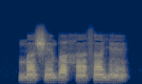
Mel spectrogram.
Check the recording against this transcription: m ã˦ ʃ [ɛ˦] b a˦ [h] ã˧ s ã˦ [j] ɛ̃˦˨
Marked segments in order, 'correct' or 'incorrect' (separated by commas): incorrect, correct, correct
